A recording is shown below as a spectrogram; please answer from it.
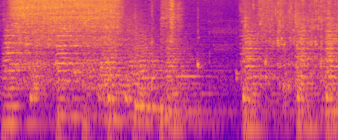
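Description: Tap water running into a plastic bowl as rice is washed by hand; the rushing water is loudest for about the first second and a half, then fades away. Background music plays underneath.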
